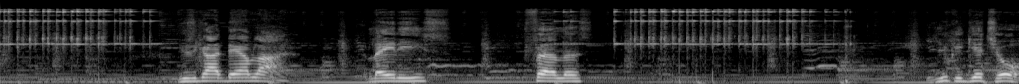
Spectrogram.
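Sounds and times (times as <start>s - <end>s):
hand bell called a truth bell ringing rapidly: 0.0s - 1.8s, 5.6s - 8.7s
speech: 1.8s - 3.0s, 3.7s - 4.4s, 5.4s - 6.0s, 9.4s - 10.1s.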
